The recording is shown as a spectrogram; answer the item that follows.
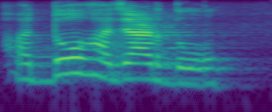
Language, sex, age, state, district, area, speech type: Hindi, female, 30-45, Madhya Pradesh, Indore, urban, spontaneous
